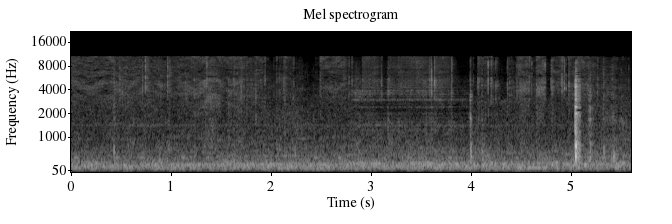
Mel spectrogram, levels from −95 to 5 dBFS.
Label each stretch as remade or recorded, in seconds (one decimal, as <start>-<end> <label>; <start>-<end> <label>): 0.0-2.8 recorded; 2.8-4.0 remade; 4.0-5.6 recorded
